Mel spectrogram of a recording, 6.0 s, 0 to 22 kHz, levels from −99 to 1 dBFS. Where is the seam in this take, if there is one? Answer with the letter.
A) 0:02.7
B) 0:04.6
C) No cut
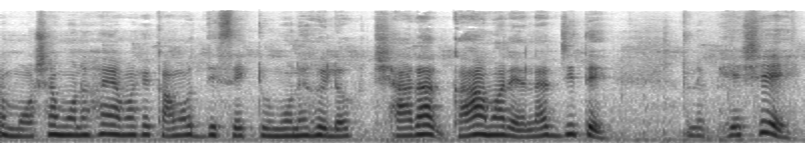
C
